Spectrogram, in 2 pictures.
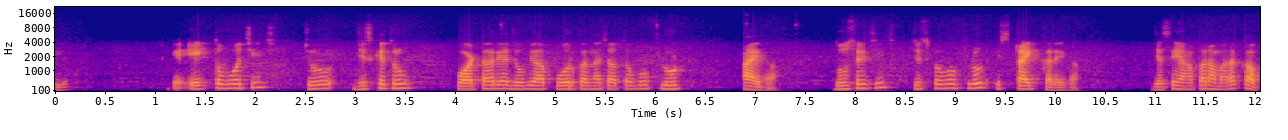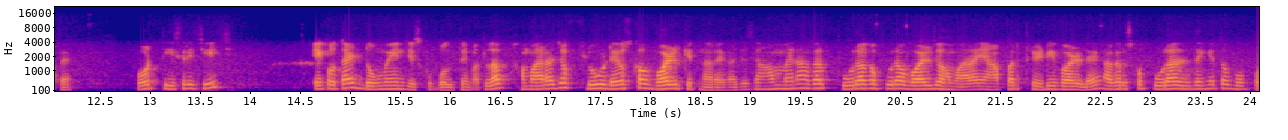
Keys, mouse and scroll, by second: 4.4-6.0 middle drag, 6.9-7.4 middle drag, 12.3-14.6 middle drag, 20.2-20.6 middle drag, 22.5-24.0 middle drag.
